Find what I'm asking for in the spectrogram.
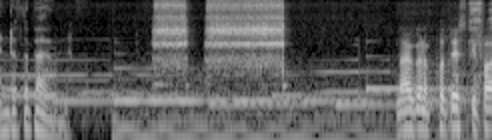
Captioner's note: gentle apprehensive music; drill whirring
